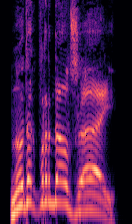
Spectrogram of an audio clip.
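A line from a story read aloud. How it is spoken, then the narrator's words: Barking. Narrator (Russian): рявкнул Самнит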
